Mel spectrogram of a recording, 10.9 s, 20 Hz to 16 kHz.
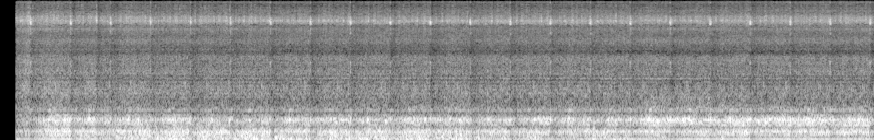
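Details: Land Rover Discovery 3 4.4 V8, cold start after overnight parking at −10°C: loose uneven rattling clatter at idle lasting about two minutes then stopping; not fan viscous coupling, owner suspects timing chain tensioner and guide.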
